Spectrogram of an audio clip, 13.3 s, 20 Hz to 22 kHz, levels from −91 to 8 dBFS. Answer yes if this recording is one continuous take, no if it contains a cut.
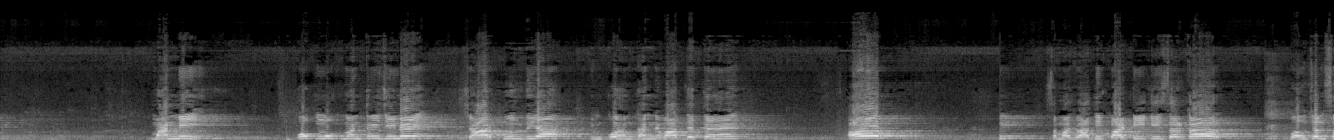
no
